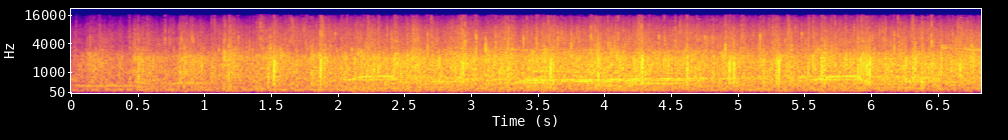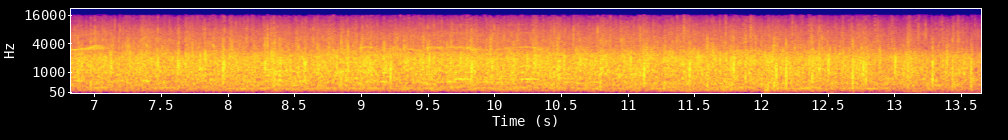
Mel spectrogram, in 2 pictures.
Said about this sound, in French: Une heure vingt plus tard, la pièce s'achève sous des applaudissements nourris comme à l'issue de toutes les représentations depuis sa création en 2019. Nous sommes le 29 mars 2022, c'est la dernière représentation au théâtre Victor Hugo de Bagneux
